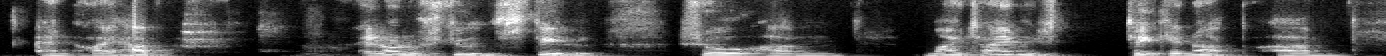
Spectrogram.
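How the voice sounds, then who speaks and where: A man's high, dark and mellow voice, very slow and monotone, flat, broken by long, frequent pauses. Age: 80s+. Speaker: Vedic scholar. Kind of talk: Q&A answers in online seminar. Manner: hesitant, many fillers.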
